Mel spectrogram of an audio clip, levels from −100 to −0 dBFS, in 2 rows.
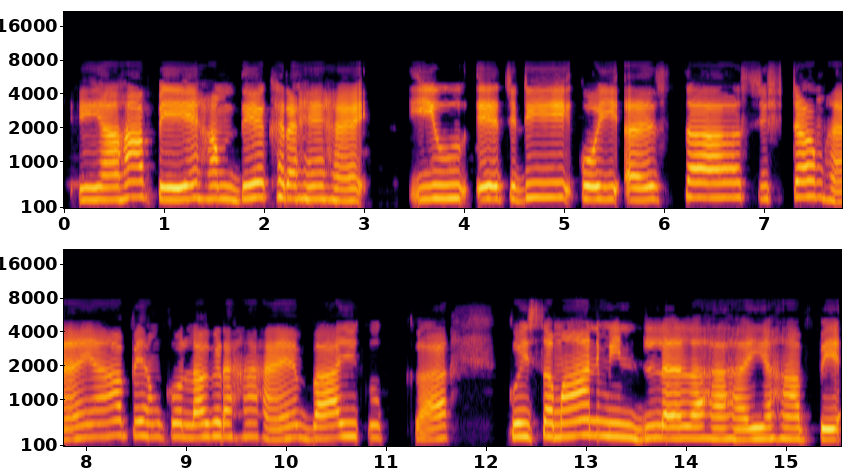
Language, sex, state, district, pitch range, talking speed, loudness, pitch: Hindi, female, Bihar, Sitamarhi, 235-275 Hz, 110 wpm, -15 LUFS, 255 Hz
